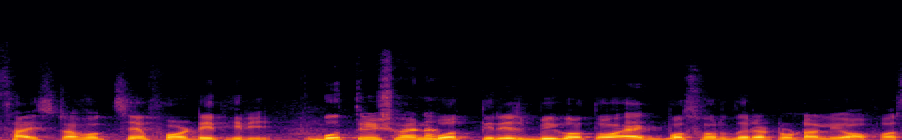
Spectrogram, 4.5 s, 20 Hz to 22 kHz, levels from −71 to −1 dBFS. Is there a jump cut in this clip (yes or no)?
no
